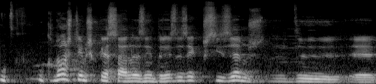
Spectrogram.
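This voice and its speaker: Lively intonation colors a man's speech, which moves at a fairly quick pace. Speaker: panel guest. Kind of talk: panel discussion. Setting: live recording before audience. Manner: halting.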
